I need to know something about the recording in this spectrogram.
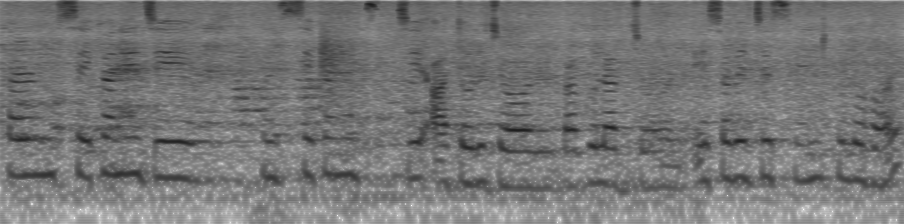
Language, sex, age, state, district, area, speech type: Bengali, female, 18-30, West Bengal, Purba Bardhaman, rural, spontaneous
